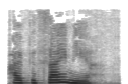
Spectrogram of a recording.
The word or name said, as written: hypothymia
